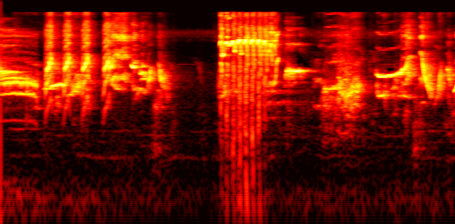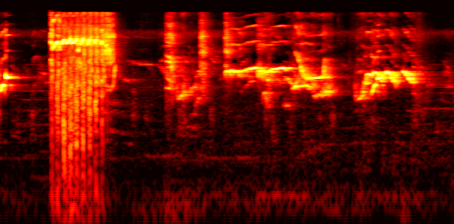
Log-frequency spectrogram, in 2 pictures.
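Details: Oriental magpie-robin (kacer) singing its isian, a varied song filled with learned phrases: fast whistled and warbled bursts with two harsh rasping squawks between them and short silent gaps.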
